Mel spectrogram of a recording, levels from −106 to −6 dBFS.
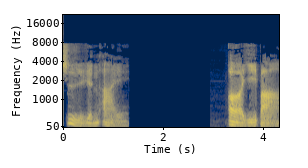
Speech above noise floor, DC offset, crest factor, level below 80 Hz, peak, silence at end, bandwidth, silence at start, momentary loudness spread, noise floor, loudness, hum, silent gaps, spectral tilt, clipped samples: over 67 dB; under 0.1%; 22 dB; -46 dBFS; -4 dBFS; 0 s; 8 kHz; 0 s; 13 LU; under -90 dBFS; -23 LUFS; none; 1.33-2.93 s; -5 dB/octave; under 0.1%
